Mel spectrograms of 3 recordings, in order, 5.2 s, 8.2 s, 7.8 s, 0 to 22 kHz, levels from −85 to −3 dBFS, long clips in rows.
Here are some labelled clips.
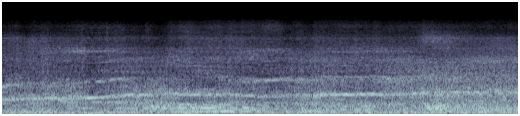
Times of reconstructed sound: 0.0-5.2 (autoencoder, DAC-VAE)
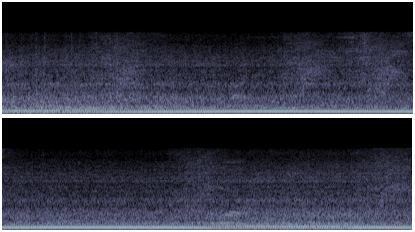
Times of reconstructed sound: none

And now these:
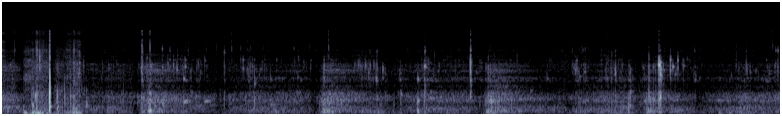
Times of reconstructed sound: 0.6-1.3 (vocoder, Vocos); 5.5-6.6

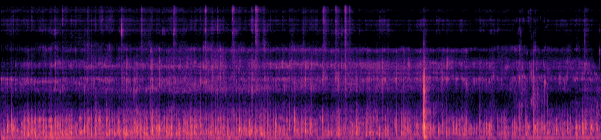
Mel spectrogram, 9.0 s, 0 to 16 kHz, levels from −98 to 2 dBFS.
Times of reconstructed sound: 0.0-7.7 (codec, SNAC); 8.2-9.0

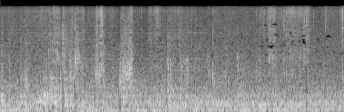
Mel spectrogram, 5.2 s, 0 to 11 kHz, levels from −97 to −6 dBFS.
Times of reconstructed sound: 0.0-3.1 (vocoder, WaveNeXt)

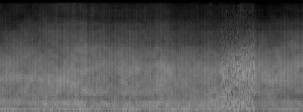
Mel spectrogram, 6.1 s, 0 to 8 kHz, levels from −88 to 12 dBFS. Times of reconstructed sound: 0.0-4.4 (vocoder, Vocos); 5.1-6.1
